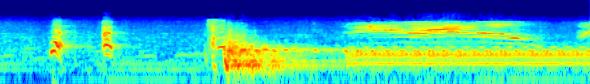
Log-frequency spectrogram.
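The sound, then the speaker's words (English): A cat with yellow eyes lets out two short, sharp cries, then a loud, drawn-out meow that swells into a long wavering yowl, with no one talking. “The cat saw everything with its yellow eyes.”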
